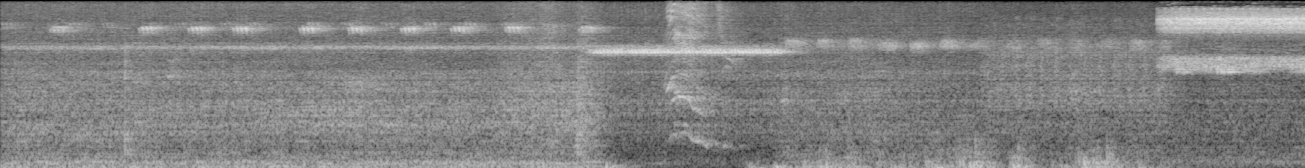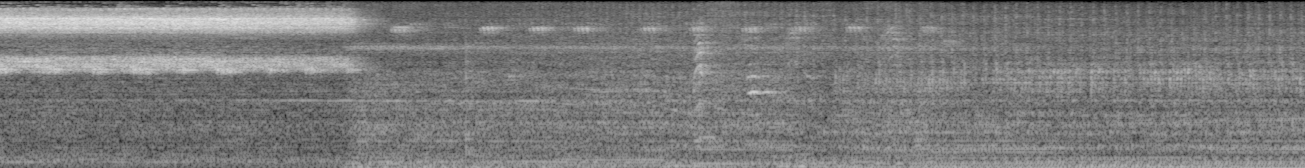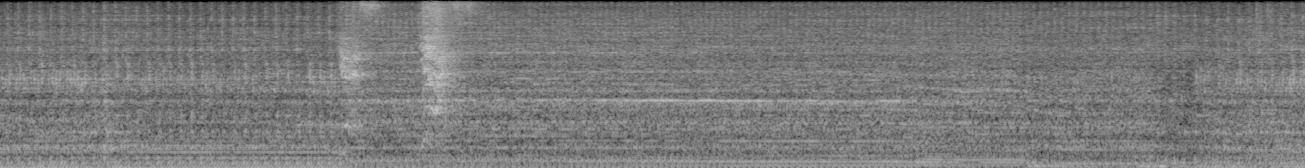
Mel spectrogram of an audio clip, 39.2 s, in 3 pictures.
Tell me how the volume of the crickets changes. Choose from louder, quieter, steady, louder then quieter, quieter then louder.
quieter.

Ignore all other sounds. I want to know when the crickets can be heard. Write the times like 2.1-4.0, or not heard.
0.0-22.6.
